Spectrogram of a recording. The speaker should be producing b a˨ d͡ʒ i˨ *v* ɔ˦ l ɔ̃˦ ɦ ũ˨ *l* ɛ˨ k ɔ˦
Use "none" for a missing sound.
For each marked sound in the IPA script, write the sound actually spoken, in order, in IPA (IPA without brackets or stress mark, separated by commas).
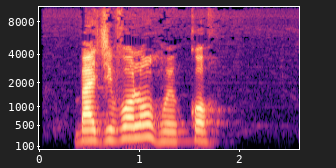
v, none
